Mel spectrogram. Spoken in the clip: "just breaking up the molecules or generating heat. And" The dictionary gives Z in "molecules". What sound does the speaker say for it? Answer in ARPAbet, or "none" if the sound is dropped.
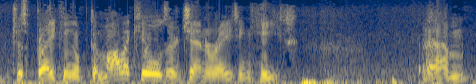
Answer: Z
